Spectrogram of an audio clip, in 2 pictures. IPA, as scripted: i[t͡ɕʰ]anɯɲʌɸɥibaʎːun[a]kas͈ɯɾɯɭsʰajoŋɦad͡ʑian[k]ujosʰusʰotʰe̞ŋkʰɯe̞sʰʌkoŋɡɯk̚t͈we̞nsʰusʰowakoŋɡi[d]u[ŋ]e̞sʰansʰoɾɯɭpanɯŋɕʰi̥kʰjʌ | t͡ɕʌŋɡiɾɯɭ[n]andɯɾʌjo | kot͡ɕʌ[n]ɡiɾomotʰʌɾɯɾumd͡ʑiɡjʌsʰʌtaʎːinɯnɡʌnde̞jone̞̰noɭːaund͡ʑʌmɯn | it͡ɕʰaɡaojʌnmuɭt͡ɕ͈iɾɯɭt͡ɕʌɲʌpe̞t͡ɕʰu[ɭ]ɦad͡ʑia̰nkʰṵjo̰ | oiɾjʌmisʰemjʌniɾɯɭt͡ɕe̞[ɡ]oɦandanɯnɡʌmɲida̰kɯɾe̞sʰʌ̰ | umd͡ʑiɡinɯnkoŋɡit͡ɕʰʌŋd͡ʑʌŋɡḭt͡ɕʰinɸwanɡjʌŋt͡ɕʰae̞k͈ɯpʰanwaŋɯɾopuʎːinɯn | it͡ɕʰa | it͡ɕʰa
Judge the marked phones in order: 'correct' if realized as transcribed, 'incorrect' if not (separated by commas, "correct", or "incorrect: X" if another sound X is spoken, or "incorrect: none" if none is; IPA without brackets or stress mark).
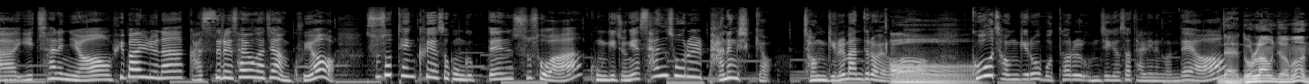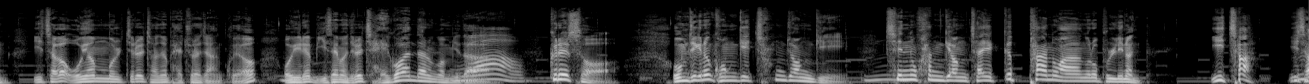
correct, correct, incorrect: kʰ, incorrect: d͡ʑ, correct, incorrect: m, incorrect: ŋ, incorrect: ɾ, correct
